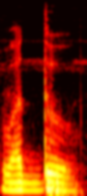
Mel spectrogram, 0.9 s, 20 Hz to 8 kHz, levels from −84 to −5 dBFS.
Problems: constant background noise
